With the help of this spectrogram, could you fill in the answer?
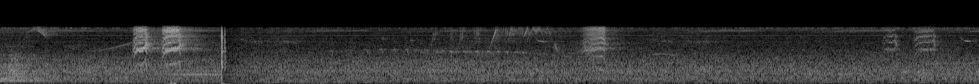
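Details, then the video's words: Red-shouldered macaw in an urban forest behind a residential condominium: harsh, raspy screeches in short loud bursts, a pair early on, then single squawks spaced several seconds apart, over a steady hiss of background noise. "Canto Ararinha Maracanã"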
